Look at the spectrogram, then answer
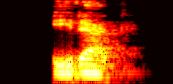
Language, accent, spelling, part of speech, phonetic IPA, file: Catalan, Valencia, Iraq, proper noun, [iˈɾak], LL-Q7026 (cat)-Iraq.wav
- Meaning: Iraq (a country in West Asia in the Middle East)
